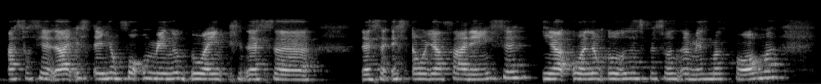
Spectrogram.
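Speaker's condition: Cleft lip and palate; care at Bauru and Joinville Centrinhos, long speech therapy, home exercises; awaiting orthognathic surgery advancing maxilla, hypernasality to be corrected after, speech therapy to resume; residual hypernasality, nasal air escape likely to increase after surgery, voice still needs improvement

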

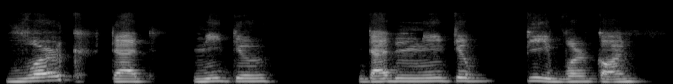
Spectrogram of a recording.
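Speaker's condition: Cerebral palsy

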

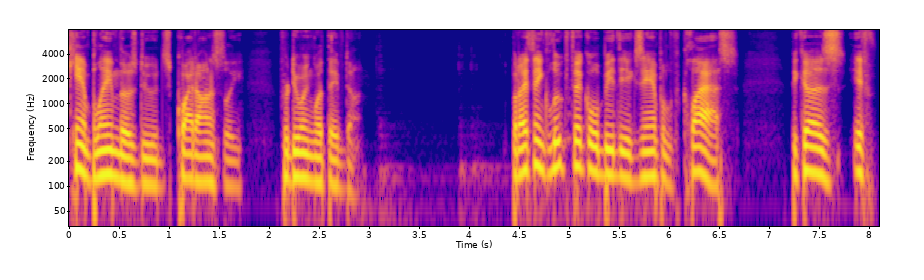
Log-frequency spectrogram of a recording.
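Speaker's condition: No condition

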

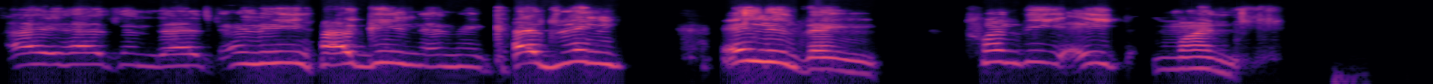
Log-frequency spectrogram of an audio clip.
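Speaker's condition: Cerebral palsy; walking distance much reduced compared with before, suspects condition is progressive

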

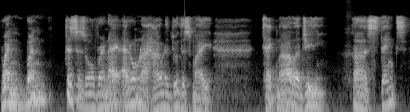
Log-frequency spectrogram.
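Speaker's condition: Gunshot injury to voice box; shot 15 times

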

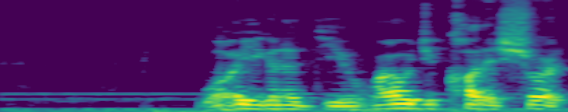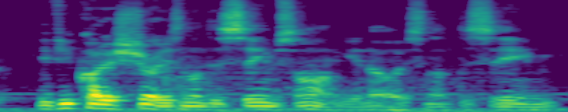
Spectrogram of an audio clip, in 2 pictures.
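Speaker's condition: No condition

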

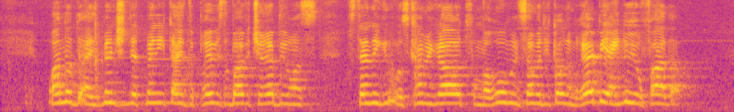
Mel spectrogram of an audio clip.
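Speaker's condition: No condition

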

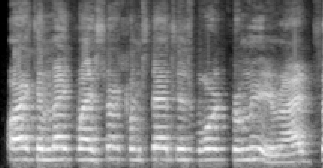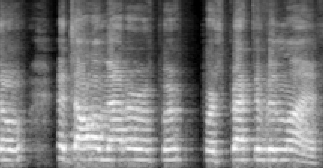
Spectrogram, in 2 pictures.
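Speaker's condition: Spastic quadriplegia cerebral palsy; from birth

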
